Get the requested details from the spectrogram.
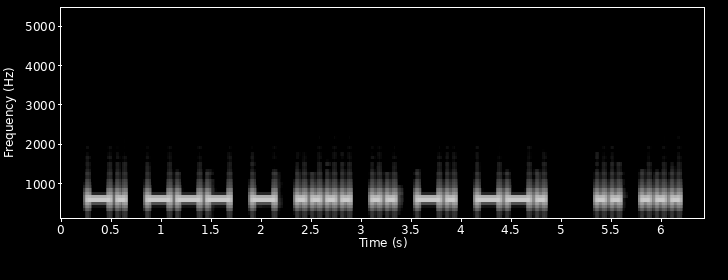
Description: Morse code, heard as a keyed tone, about 16 wpm, 600 Hz. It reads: NOTHING IS
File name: CW / Practice / EnglishQuotations0416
